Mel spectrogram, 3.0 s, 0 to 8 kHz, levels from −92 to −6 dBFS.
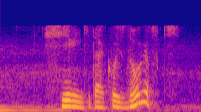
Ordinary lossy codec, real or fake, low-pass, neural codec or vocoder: AAC, 16 kbps; real; 7.2 kHz; none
